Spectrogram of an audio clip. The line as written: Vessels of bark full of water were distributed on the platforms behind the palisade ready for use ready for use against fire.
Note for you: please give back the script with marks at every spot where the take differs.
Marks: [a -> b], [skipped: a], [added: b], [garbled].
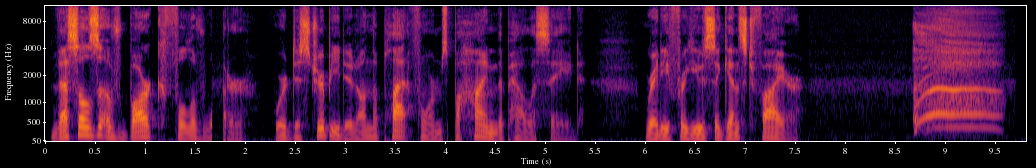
Vessels of bark full of water were distributed on the platforms behind the palisade ready for use [skipped: ready for use] against fire.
